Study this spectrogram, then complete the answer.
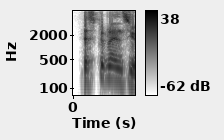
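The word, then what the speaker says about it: discrepancy: डिक्रीफेंसी या डिस्क्रिपेंसी होना चाहिए, इसकी प्रोनाउंसिएशन में गलत लग रही है, मुझे रॉन्ग से लगती है। डिस्क्रिपेंसी होता है वर्ड, डिस्क्रिपेंसी में होता है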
